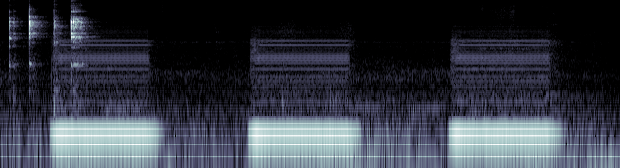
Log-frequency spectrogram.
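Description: A couple of spoon clinks against a ceramic mug, then a mobile phone's incoming-call alert: three identical steady buzzing tones, each about a second long, coming every two seconds.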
